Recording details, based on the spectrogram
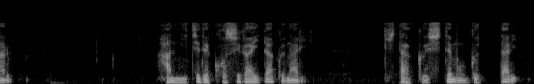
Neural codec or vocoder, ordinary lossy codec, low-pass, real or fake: codec, 24 kHz, 6 kbps, HILCodec; none; 7.2 kHz; fake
